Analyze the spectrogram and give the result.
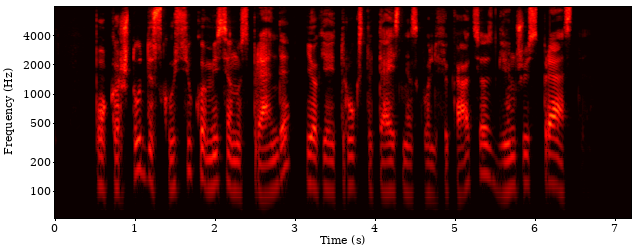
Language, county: Lithuanian, Kaunas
